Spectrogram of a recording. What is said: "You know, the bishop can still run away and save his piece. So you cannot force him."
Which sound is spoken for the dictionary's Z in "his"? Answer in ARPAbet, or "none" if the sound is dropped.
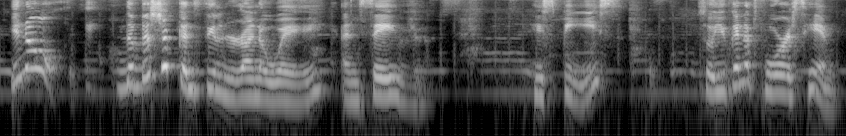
S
